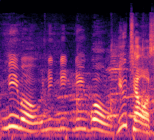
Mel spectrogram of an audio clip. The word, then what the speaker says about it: Nemo: Not Nero, but Nemo.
